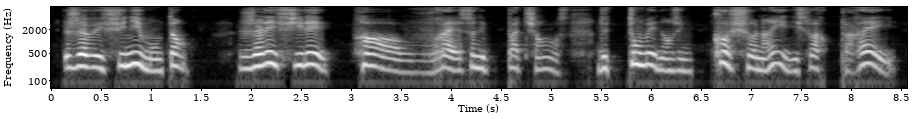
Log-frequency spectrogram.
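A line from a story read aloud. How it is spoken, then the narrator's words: Grumbling. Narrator (French): grogna Chouteau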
